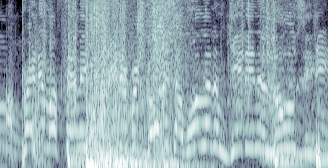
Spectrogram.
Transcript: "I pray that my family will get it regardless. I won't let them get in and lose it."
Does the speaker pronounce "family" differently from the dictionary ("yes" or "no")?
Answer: no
